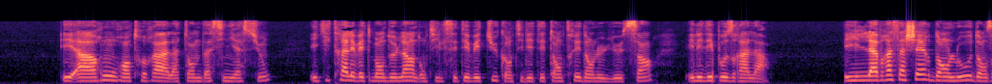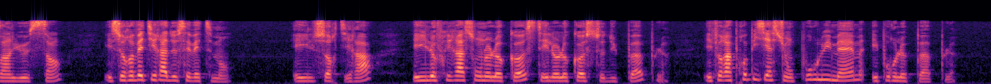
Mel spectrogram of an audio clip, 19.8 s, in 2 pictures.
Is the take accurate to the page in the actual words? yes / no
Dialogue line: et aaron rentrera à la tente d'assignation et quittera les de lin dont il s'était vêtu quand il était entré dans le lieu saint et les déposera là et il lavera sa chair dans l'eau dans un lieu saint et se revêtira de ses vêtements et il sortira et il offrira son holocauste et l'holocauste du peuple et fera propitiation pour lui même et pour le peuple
no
